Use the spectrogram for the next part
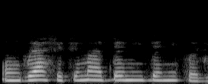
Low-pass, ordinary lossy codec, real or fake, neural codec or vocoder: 7.2 kHz; AAC, 16 kbps; real; none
